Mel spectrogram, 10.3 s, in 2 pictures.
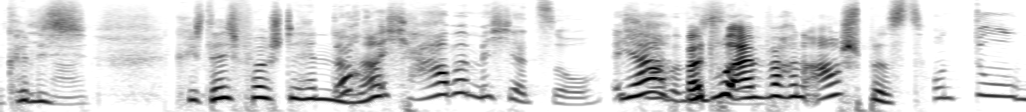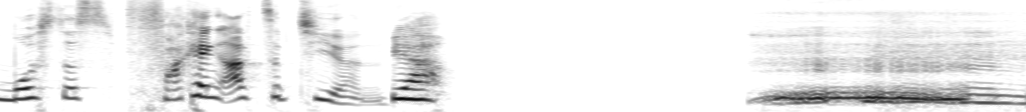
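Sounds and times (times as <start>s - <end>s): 
speech: 0.0s - 7.4s, 8.9s - 9.9s
person imitating a disapproving cartoon-style groan: 8.9s - 10.2s.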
